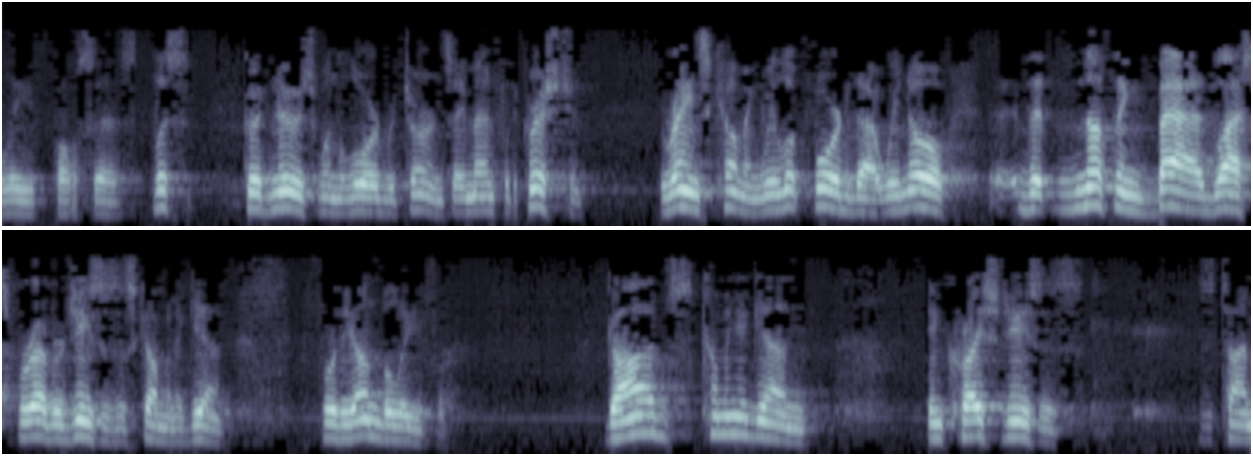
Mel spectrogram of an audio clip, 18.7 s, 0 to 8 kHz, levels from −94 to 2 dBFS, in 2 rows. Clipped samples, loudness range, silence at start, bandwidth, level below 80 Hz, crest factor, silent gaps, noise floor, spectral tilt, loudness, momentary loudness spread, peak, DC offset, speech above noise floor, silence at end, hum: under 0.1%; 6 LU; 0 s; 5.8 kHz; -80 dBFS; 20 dB; none; -64 dBFS; -10 dB/octave; -25 LUFS; 15 LU; -6 dBFS; under 0.1%; 40 dB; 0 s; none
